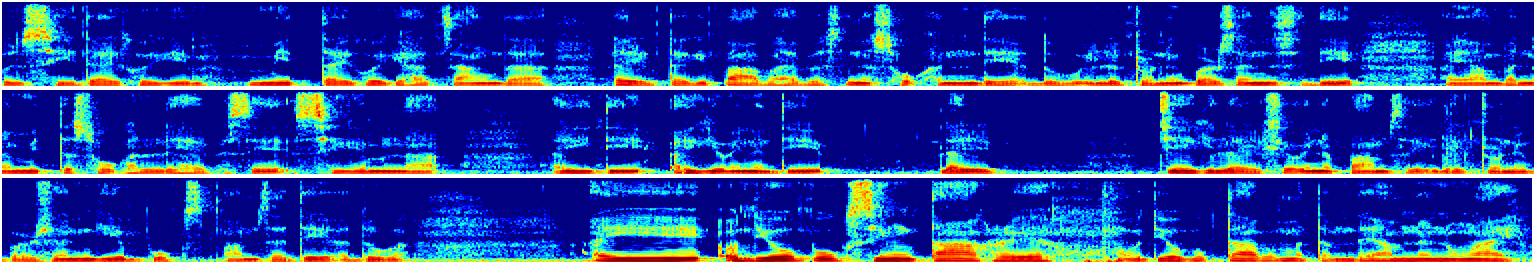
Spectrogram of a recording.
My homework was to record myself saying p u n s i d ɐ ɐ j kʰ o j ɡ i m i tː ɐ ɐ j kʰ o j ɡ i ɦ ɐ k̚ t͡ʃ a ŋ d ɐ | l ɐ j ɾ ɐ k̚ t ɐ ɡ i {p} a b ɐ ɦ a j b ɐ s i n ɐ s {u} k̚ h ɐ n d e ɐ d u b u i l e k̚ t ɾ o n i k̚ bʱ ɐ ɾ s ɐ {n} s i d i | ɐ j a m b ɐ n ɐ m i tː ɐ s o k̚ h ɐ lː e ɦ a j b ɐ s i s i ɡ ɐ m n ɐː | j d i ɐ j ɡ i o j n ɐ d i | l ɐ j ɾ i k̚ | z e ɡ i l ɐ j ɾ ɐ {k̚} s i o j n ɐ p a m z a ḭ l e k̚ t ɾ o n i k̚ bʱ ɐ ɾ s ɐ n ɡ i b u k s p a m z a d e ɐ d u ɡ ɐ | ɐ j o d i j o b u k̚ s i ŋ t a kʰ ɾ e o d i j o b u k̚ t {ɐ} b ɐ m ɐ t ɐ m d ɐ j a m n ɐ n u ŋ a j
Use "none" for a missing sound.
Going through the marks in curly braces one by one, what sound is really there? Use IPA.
p, o, n, k̚, a

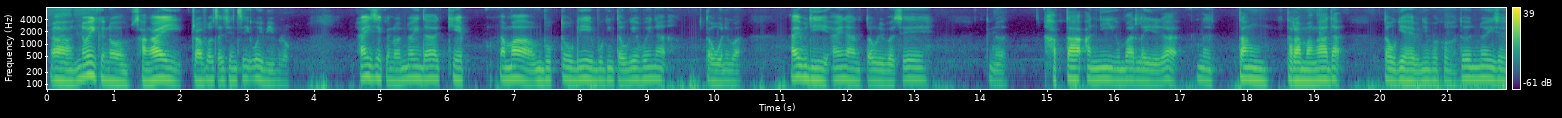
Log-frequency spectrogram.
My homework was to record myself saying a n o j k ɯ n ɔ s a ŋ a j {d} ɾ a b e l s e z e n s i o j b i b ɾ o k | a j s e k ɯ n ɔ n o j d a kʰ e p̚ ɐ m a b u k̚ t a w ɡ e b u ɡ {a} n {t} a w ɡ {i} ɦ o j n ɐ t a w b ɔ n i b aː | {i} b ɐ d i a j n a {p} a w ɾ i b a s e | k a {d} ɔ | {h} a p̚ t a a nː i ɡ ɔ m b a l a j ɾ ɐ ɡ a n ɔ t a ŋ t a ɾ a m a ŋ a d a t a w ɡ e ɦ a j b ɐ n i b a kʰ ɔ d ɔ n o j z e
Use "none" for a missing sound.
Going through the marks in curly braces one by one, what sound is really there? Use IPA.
t, i, t, e, j, t, n, h

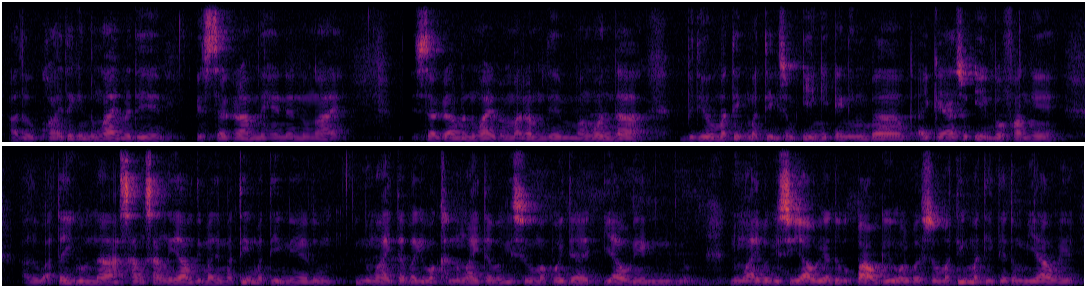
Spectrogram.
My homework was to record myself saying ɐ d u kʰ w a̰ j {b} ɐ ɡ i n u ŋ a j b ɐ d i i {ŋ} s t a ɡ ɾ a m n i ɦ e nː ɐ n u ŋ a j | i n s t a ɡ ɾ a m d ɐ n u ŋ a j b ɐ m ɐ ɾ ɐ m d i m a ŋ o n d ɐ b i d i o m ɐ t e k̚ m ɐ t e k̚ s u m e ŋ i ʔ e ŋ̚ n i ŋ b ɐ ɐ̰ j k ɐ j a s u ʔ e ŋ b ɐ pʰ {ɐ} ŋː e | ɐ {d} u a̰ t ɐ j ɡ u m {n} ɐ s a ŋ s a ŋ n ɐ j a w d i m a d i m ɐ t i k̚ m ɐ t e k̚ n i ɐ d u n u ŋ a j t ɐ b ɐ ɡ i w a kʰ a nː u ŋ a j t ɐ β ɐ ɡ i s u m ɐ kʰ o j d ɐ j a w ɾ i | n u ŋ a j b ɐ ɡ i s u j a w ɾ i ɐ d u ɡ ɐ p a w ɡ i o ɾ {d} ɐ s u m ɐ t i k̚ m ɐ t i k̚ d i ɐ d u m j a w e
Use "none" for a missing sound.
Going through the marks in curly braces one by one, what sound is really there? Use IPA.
d, n, a, d, n, b

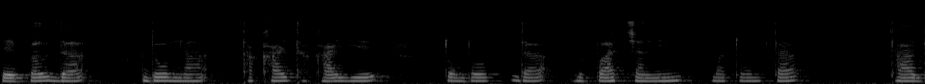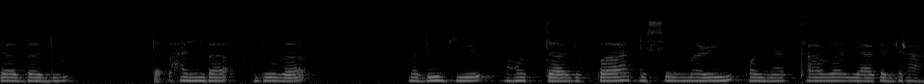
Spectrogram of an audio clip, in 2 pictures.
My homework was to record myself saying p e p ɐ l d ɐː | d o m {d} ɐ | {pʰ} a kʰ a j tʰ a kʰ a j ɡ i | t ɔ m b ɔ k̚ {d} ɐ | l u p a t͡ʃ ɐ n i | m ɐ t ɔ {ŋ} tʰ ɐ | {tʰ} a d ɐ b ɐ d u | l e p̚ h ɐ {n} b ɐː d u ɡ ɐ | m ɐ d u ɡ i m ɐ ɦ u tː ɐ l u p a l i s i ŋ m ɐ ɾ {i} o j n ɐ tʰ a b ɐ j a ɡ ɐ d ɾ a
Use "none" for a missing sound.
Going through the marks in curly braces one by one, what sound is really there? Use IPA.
n, tʰ, d, m, tʰ, n, i

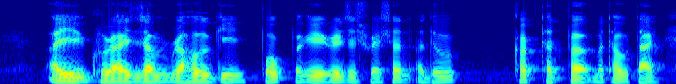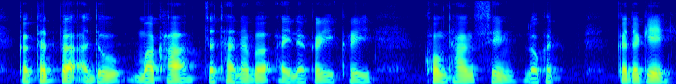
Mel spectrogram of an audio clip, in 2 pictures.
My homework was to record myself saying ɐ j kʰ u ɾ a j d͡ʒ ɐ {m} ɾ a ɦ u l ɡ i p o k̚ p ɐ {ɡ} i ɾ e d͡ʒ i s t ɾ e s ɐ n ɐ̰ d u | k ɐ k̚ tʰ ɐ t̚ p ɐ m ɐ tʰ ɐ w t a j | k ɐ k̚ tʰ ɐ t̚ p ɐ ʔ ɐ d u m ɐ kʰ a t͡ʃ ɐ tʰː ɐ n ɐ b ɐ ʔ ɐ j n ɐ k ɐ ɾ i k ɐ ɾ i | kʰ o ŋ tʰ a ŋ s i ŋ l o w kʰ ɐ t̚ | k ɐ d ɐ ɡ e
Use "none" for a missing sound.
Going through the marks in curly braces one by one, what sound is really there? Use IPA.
m, ɡ

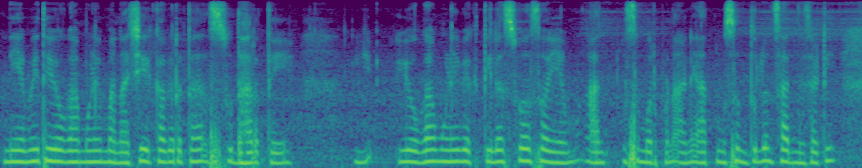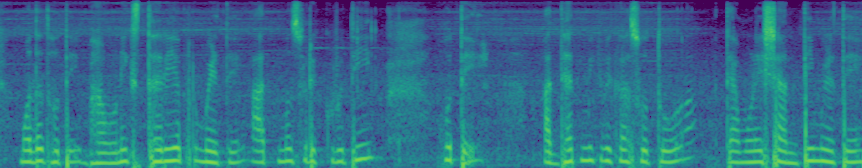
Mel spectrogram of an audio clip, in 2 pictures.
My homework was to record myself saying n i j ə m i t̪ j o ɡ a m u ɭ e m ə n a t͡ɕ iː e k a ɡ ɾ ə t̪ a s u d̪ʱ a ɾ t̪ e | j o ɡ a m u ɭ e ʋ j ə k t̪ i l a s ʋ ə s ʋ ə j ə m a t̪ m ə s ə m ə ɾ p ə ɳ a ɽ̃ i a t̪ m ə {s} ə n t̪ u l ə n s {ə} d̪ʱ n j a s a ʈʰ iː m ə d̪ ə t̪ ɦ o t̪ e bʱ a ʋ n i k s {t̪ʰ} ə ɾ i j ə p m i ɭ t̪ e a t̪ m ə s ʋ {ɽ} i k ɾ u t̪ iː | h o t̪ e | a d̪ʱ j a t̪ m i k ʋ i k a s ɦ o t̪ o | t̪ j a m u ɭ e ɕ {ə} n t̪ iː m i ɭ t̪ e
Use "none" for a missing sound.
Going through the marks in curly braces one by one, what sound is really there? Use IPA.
s, a, t̪ʰ, ɾ, a

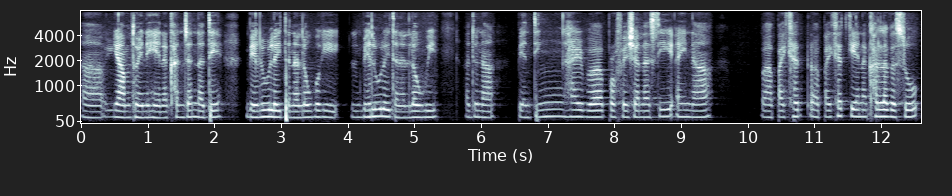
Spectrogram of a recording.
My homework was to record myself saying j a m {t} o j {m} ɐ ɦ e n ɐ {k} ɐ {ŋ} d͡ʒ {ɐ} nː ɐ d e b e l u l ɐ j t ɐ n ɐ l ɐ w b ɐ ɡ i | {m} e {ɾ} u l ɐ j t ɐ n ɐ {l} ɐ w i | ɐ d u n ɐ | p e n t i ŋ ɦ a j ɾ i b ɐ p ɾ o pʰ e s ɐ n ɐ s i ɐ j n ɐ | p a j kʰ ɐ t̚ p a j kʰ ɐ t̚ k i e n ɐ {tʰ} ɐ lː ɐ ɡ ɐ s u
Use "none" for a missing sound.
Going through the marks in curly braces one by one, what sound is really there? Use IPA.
tʰ, n, kʰ, n, ɐ, b, l, l, kʰ

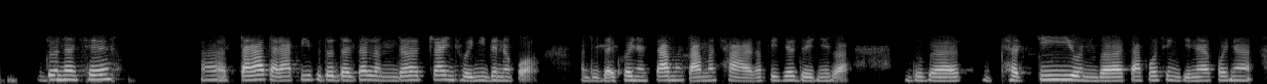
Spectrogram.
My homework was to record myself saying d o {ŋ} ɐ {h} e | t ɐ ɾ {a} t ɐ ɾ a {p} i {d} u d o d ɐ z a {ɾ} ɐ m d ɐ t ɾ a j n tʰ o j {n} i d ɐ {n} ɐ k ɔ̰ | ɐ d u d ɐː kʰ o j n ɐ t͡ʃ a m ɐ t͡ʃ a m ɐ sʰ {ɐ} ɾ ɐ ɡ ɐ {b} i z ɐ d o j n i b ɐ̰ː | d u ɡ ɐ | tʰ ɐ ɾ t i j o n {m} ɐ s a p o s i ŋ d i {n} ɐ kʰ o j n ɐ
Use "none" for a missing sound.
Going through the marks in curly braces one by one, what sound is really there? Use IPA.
n, s, a, p, b, l, n, n, a, p, b, n

